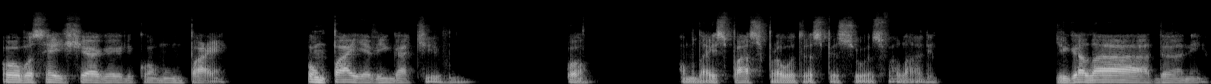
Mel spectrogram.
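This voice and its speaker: A man in a casual group discussion, speaking calmly and reflectively and posing questions to the listener. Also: low voice, slow pace, vocal fry, long pauses, breathy edge. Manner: calm, reflective, asks questions. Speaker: study group member leading the turn-taking.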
